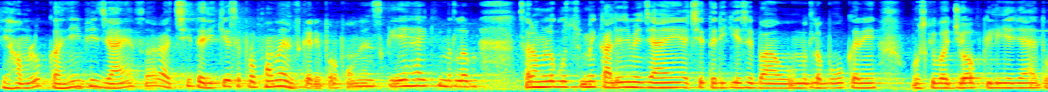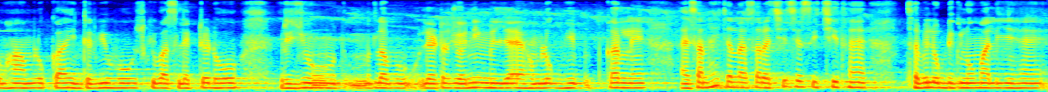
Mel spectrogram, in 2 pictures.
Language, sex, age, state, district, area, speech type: Hindi, male, 30-45, Uttar Pradesh, Bhadohi, urban, spontaneous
